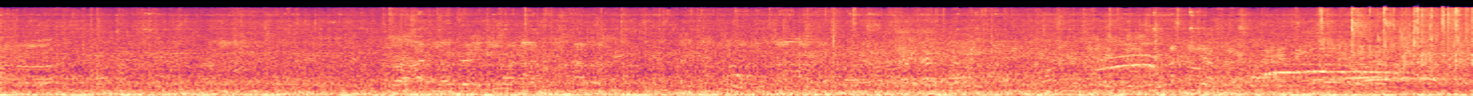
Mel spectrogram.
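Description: Loud electronic dance music plays through loudspeakers.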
